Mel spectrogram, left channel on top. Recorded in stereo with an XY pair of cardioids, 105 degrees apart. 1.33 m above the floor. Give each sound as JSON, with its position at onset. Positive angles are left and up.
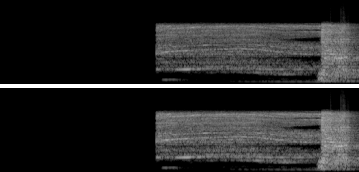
{"t": 1.6, "sound": "a drill", "azimuth_deg": -25, "distance_m": 1.8}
